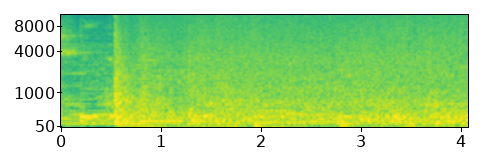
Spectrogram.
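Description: Maple sap from a vacuum tubing system gushing out of the releaser and pouring into a stainless steel tank: a steady rush of falling liquid that starts about half a second in, with a brief hiss just before it.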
